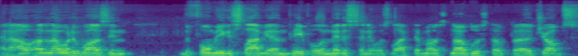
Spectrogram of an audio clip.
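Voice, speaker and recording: A man talks very fast at a medium pitch. His intonation is monotone and flat. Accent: Australian. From Australia. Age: 30s. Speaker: engineer and academic. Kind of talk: podcast interview.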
